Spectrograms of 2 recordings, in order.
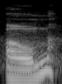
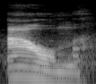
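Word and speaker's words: ॐ: So we can go, and you can pronounce it as Om or Aum.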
